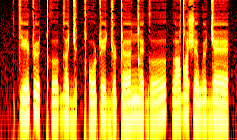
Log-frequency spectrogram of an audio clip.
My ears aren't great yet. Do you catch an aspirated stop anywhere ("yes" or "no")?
yes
